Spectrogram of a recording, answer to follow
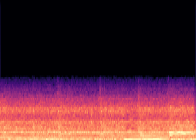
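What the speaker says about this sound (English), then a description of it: "if I accidentally hit that low E and I'm not muting that string," An unmuted low E string rings on an electric guitar, a steady, loud, buzzing drone that holds for several seconds with no talk over it.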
